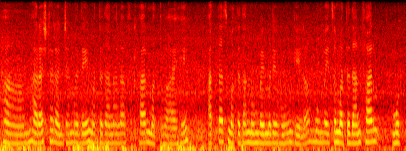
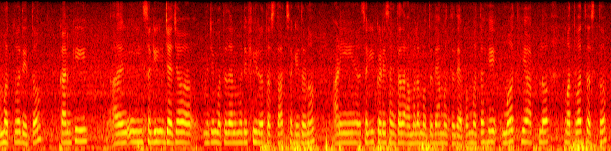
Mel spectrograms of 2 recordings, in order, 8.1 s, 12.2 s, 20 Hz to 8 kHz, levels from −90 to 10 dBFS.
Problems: constant background noise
